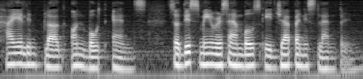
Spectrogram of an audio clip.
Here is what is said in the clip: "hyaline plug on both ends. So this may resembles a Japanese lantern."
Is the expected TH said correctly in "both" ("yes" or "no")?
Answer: no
